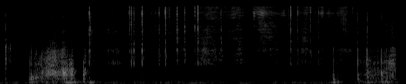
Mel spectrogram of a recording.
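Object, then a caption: Aluminum laptop lid. Long painted nails tap and scratch across the top of a closed, large MacBook Pro with a hollow aluminum shell lying on a leather surface. Quiet, bright scraping rasps mix with quick, crisp taps that die away almost instantly, with little low end.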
